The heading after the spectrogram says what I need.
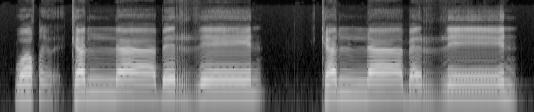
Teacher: وفتحة الراء فيقرأها شعبة رين رين مع إدغام اللام في الراء فيدغم اللام في الراء للتقارب بينهما ويميل كلمة ران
